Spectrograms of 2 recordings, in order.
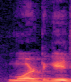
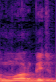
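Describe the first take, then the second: First: The t sound is pronounced. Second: The t sound is silent. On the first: The speaker calls it wrong. "मॉर्टगेज नहीं पढ़ना है इसको" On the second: The speaker calls it right. "इसमें भी हमारा टी silent होता है, तो मॉर्गेज बनना है"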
